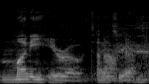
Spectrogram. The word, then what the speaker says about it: Masahiro: said his name wrong it's not mossier it's money hero thank you he makes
